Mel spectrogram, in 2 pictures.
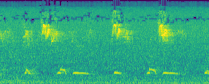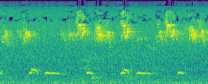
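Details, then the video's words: Eurasian collared dove song on an early foggy February morning: close, repeated coo-COOO-coo phrases at a steady pace of about one every two seconds, accompanied by thin high chirping of other birds. "Coo Dove - Dove Singing in the Foggy Morning"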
